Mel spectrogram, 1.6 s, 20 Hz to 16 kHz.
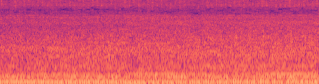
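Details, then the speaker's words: Barra-swapped Toyota JZX100 with standalone harness, first start after build; steady, even low rumble with no knocks, misses or hunting. Normal idle, motor sounds mint. "actually I better check the fuel not leaking nothing on the ground oh this is aw sounds good [Music] too motor sounds mint"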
